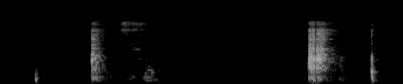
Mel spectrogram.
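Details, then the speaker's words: Brake on running equipment heard during ultrasound inspection: sharp short clicks to engage and release with a running sound between, no squeal or drag; normal operation, since a squeal would mean the brake is out of adjustment. "like that's what it's supposed to sound like so it's supposed to just be a click and then a a a running sound sound and a click the start and stop that's all you hear is a start is a click to start click to stop"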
